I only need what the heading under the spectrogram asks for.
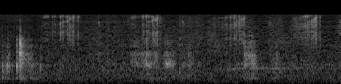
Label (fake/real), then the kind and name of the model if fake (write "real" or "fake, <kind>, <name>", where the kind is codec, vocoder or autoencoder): real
